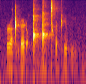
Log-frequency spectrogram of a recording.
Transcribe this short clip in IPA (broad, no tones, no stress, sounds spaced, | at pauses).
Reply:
ɭ ɒ t ḭ ɽ ɜ ɽ ɔ̰ ɡ͡ǃ ɔ ɡ͡ǃ ɪ ǀʰ ʌ ʈʰ ɪ p i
